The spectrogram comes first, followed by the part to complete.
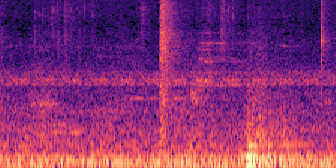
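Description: Quiet handling sounds from seasoning raw beef on a plastic cutting board: a light tick about halfway through and a short, soft low thump near the end, over faint room tone.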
